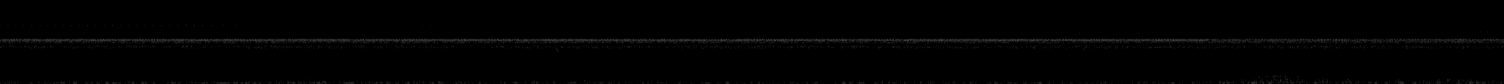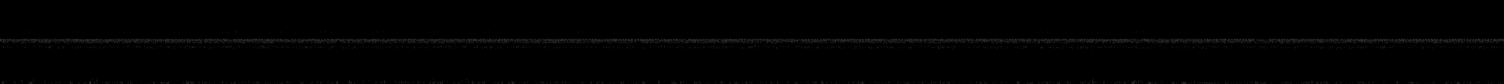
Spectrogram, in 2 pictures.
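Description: Faint night chorus of crickets: a steady, unbroken high trilling, with a second insect's regularly pulsed chirping above it. A few faint low frog calls come now and then.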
